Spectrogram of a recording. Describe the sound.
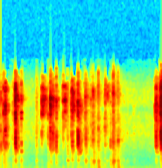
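Rapid typing on a computer keyboard: a quick, uneven run of many light clicking keystrokes, a short pause, then a few more keystrokes at the end.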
